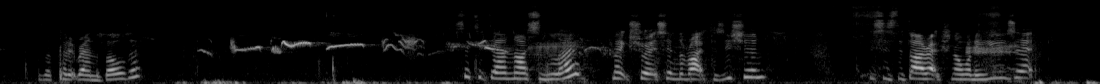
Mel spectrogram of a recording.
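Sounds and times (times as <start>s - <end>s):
songbird warbling: 0.0s - 6.4s.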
